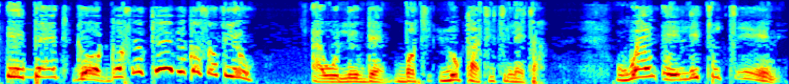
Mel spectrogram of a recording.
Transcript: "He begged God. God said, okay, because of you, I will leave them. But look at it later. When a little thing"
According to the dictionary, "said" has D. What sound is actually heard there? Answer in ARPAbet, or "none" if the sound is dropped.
none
